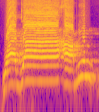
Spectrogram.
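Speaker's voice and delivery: wajah amin with a long held "ja"; long vowel. Shown as a demonstration. Teacher shows how it is read, Wajah held long. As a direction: stretch the jah of Wajah before amin. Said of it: "Jadi panjang sebab ada bendera".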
